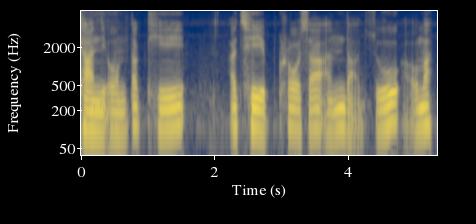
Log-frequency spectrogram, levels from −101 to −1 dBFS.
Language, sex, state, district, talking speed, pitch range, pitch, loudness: Mizo, male, Mizoram, Aizawl, 170 wpm, 100-120 Hz, 110 Hz, -21 LUFS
